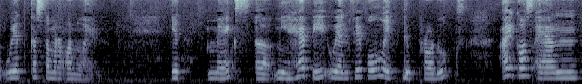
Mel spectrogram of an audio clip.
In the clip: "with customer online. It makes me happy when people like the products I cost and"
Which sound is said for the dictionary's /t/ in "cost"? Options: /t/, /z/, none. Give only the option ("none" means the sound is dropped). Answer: none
